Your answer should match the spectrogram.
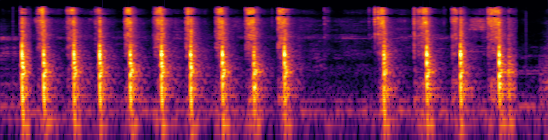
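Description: Knife slicing an onion on a cutting board: a quick, even run of about ten sharp chops, a short pause, then four more near the end.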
